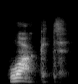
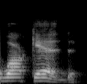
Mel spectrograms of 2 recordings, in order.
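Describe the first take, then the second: First: The ending adds no separate syllable. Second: The ending is said as a separate syllable. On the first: The speaker calls it right. "it's never pronounced ed" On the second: The speaker calls it wrong. "We don't say walk ed"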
